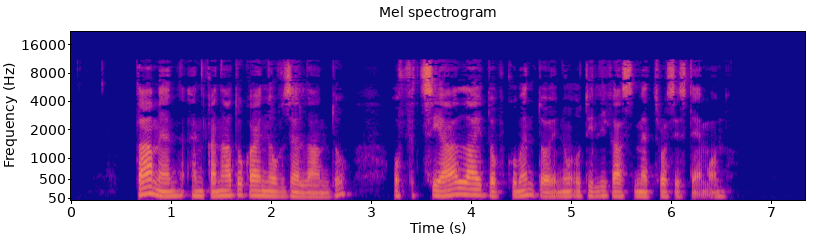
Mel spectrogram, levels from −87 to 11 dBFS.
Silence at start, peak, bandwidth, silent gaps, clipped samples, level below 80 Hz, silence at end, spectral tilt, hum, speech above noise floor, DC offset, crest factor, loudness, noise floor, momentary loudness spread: 0.65 s; -2 dBFS; 11.5 kHz; none; under 0.1%; -50 dBFS; 0.8 s; -4.5 dB/octave; none; 59 dB; under 0.1%; 24 dB; -23 LUFS; -82 dBFS; 14 LU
